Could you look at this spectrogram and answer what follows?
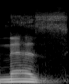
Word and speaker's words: NES: 1985 Nintendo NES controller. Or as the Brits say it, the NEZ controller.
